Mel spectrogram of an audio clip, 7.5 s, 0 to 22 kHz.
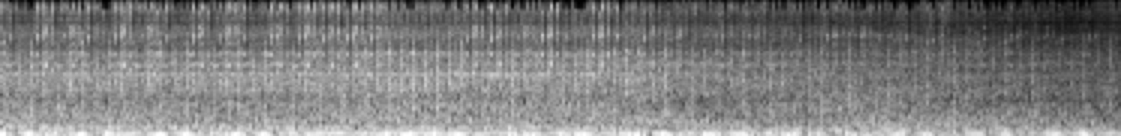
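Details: BMW 750Li N63 V8 at idle after fuel injectors and high-pressure fuel pump were replaced: quick, steady metallic ticking over slightly lumpy idle; misfire and tick, owner suspects timing chain, unconfirmed.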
